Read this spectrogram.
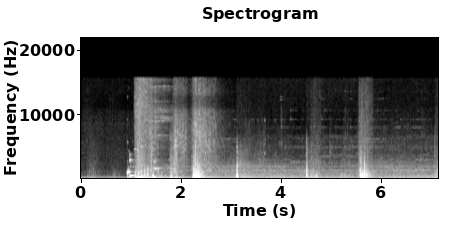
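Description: Game sword strikes and magic bursts crackle during a fight.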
